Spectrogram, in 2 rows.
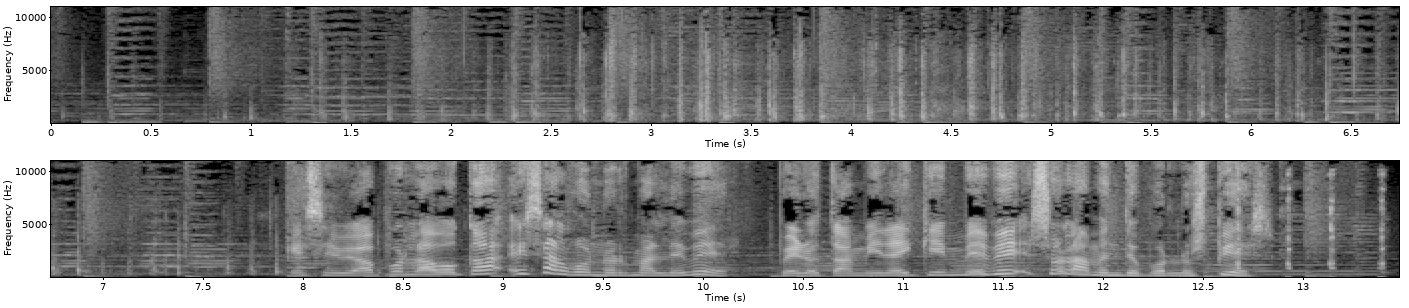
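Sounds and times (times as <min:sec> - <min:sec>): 
zebra hooves galloping across the savanna: 0:00.0 - 0:09.6
speech: 0:08.0 - 0:13.0.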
